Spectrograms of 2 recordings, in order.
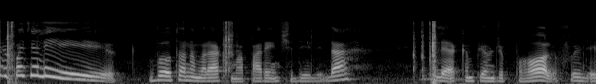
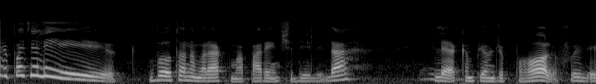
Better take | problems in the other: second | background sound (Telephone); 14 dB below the speech

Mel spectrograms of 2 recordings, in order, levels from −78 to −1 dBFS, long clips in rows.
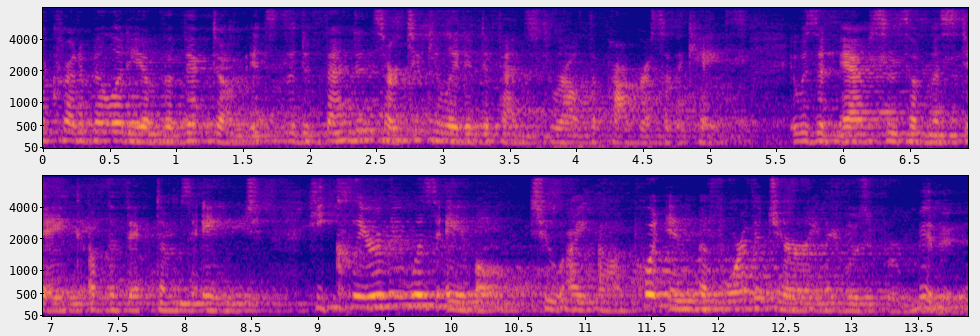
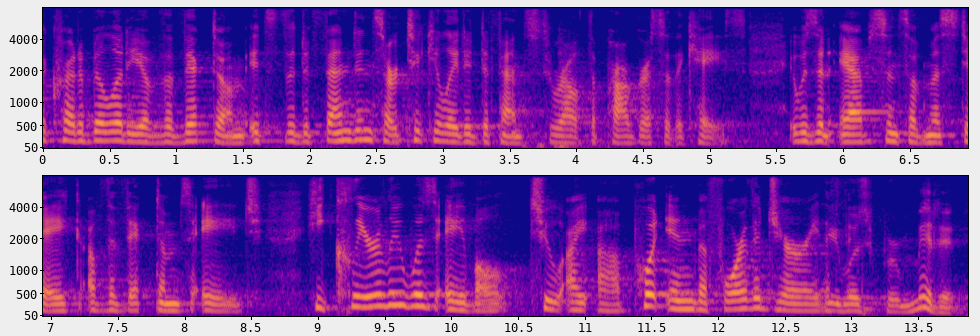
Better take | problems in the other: second | room echo; dies away in 2.8 s

